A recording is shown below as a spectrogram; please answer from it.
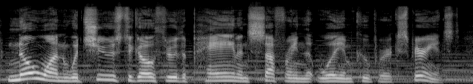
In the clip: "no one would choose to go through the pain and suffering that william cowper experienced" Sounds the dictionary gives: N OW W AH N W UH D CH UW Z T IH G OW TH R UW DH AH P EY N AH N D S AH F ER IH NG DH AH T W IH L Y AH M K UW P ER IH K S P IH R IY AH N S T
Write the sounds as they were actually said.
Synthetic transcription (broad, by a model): N OW W AH N W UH D CH UW Z T IH G OW TH R UW DH AH P EY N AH N S AH F ER IH NG DH AH T W IH L Y AH M K UW P ER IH K S P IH R IY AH N S T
